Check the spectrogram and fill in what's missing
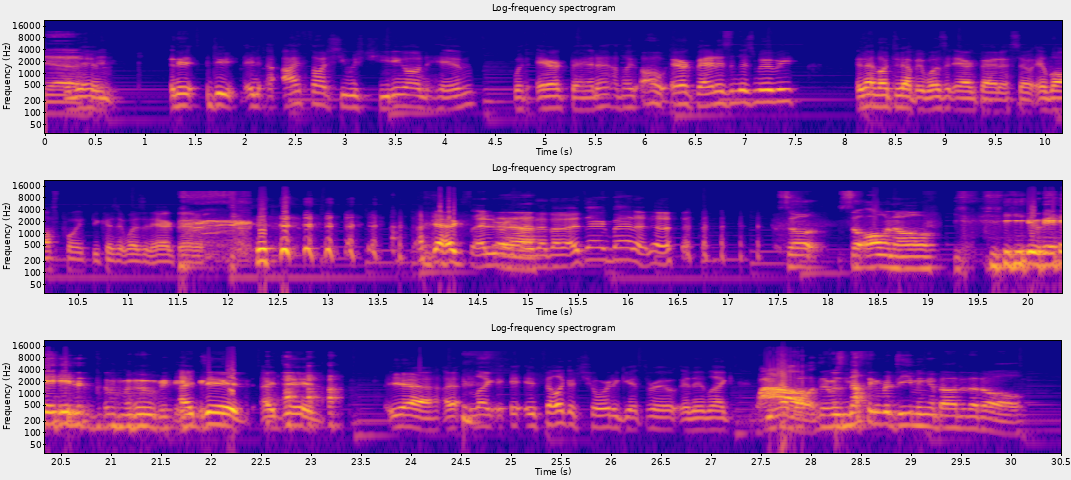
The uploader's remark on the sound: Sorry for the minor audio distortion. We suspect Ron left a few bugs since we gave him the ax.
